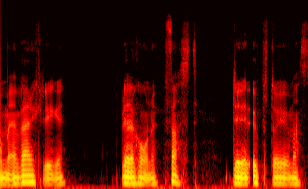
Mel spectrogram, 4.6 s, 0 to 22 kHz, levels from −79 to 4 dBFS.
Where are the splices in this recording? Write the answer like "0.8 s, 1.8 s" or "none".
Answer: none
